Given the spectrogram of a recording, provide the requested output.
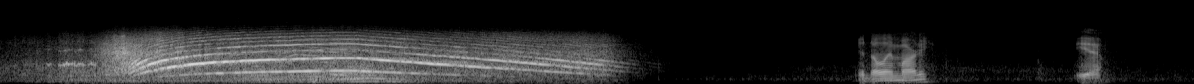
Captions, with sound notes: (Siren blaring) You know him, Marty? Yeah.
